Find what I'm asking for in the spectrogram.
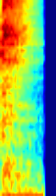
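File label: hi-hat, Techno Rock; Northstar; Drumscapes Roland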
